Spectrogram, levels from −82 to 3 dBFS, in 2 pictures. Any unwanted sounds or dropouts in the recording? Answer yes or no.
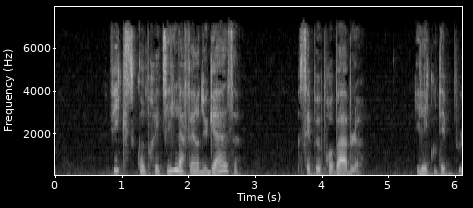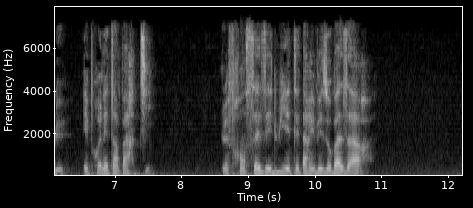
no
